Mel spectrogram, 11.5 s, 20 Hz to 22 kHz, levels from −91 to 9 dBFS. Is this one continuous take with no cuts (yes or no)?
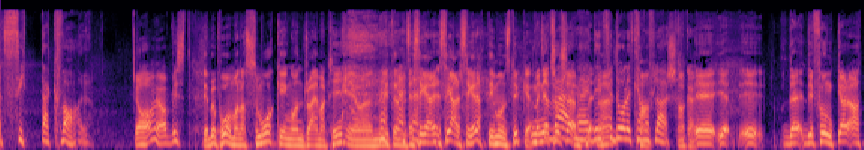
no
